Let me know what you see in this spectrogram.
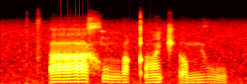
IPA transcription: t͡sʼ aː x ũ ŋʷ a qʼ ã t͡ʃʼ ʌ mʲ u

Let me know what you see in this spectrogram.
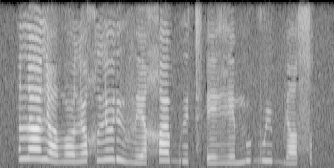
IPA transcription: l a˥ l i˩ ðˤ o˨ l ɵ˦ χ l ɵ˦ ɾ ɨ˩ v e˩ χ ɐ˦ b ɨ˨ t͡sʼ e˩ ɣ e˩ m u˥ ɡ w ʉ˦ b e˩ sˤ

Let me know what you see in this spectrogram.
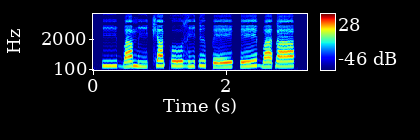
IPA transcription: iː˧ b a˨˦ m iː˨ t͡ʃ a˦ k oː˦ z i˧ ɗ ɨ˦ p e˨˦ | eː˨˦ b a˧ ɗ a˦

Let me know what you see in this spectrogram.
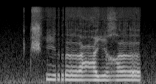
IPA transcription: t͡ʃʰ i r əː ʕ i ʁ əː

